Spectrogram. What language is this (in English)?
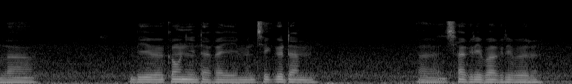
Bodo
